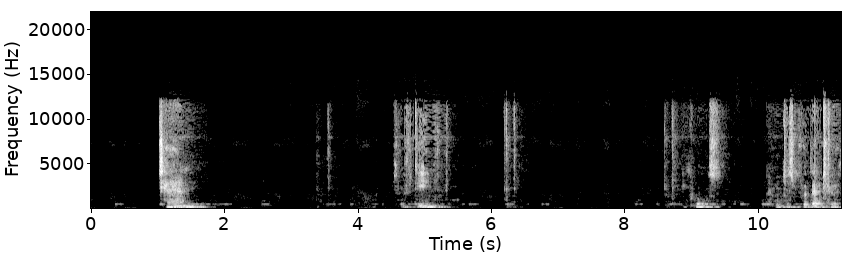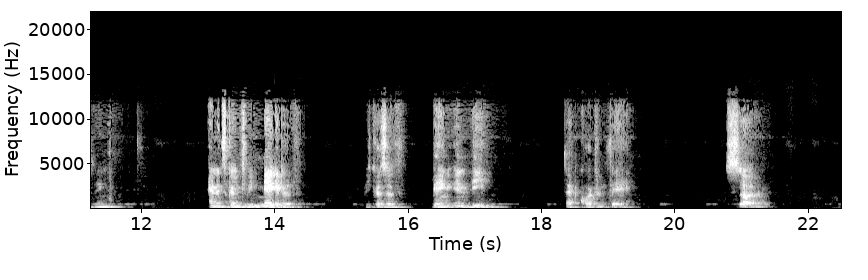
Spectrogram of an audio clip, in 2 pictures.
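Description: A man speaks calmly and close, in short phrases with pauses.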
